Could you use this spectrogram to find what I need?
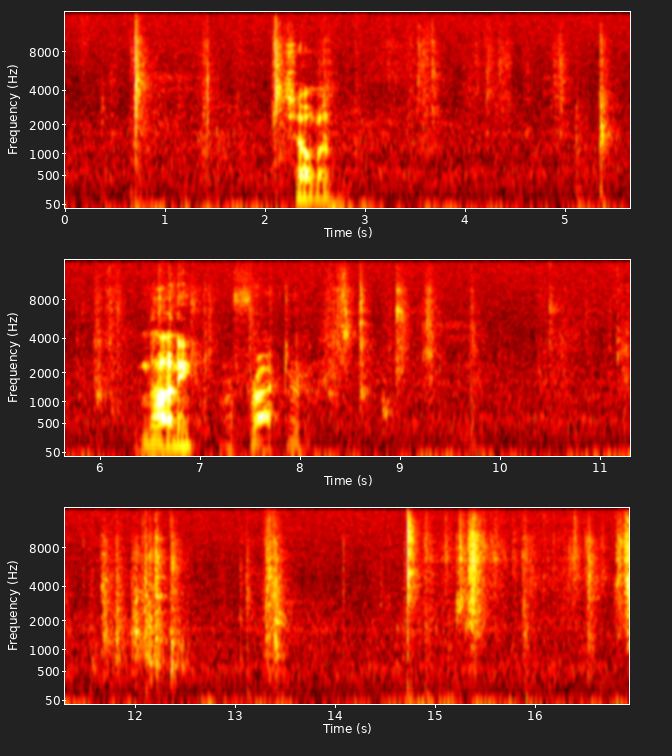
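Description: Trading cards rustle and flick as they are shuffled by hand.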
